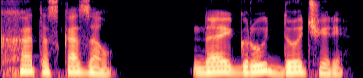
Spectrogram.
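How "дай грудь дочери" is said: put-on slow old man's voice. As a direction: speak slowly like an elderly sage. Old man at river speaks.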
